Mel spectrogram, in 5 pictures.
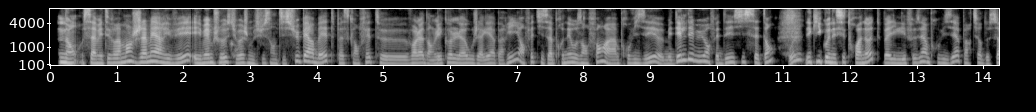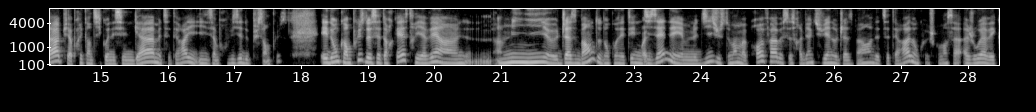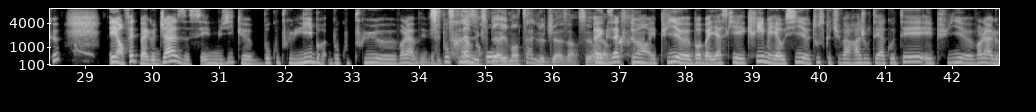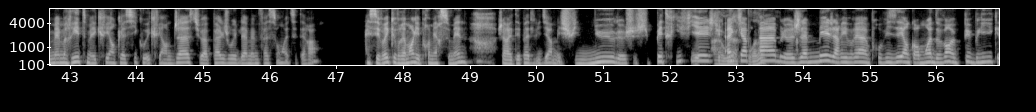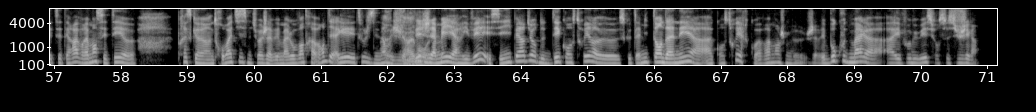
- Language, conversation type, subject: French, podcast, Comment tes goûts musicaux ont-ils évolué avec le temps ?
- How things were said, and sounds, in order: stressed: "très"; chuckle; chuckle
